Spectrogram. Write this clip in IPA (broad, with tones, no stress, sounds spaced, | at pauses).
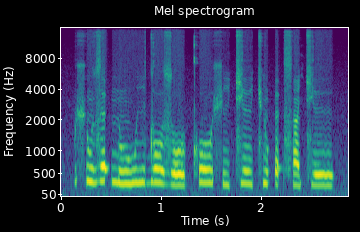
ʃ ũ˦˨ z ɛ˦ ʔ n ũ˨ w i˦ d o˦˨ ʊ̯ z o˨ ʊ̯ kʰ o˦ ʊ̯ ʃ i˨ t͡ɕ e˦ ɪ̯ t͡ɕ ũ˦˨ ʔ ɛ˦ ʔ s ã˦˨ t͡ɕ e˦ ɪ̯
